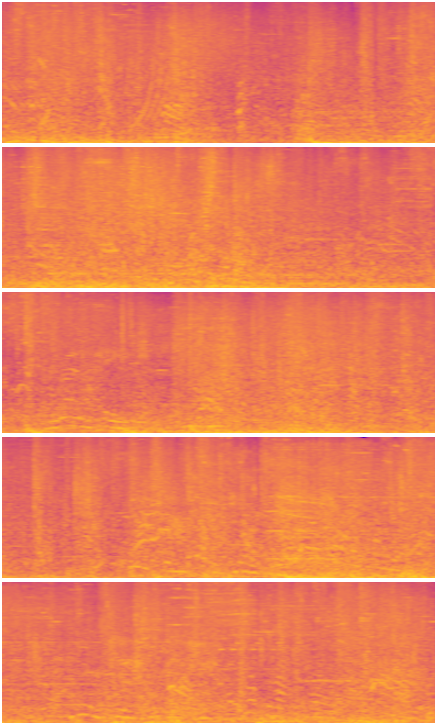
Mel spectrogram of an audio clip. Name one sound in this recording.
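Game spell effects crackle, whoosh and explode in a busy fight.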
